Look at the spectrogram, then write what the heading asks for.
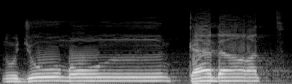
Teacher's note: Ya, jadi kalau kita misalnya mengucapkan di sini ada nujumun, nah nunnya langsung masuk ke huruf kaf, ke tempatnya makhrajnya kaf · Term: ikhfa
